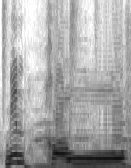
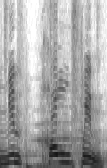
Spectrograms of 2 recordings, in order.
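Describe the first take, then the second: First: The last word stops on a silent f. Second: The last word ends with the syllable -in. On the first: It is read this way when stopping at the pause. "bacanya adalah" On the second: It is the written form. "sebenarnya tulisannya"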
